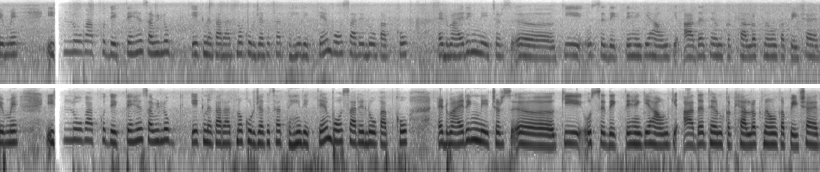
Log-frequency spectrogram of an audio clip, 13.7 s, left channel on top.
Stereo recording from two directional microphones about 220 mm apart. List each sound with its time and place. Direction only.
0.0 s speech: 35° right (ahead or behind)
